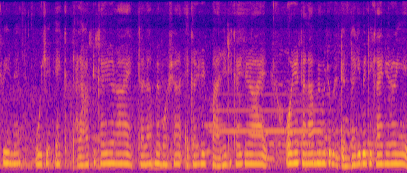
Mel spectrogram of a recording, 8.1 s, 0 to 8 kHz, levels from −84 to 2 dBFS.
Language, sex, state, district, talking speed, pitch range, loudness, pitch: Hindi, male, Chhattisgarh, Kabirdham, 200 wpm, 160-175 Hz, -18 LUFS, 170 Hz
